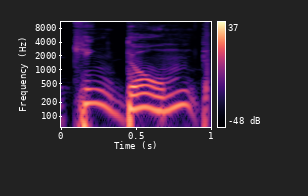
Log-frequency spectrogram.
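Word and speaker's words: Kingdome: Das alte Stadion der Seahawks wurde meines Wissens nach King Dome ausgesprochen wie der Dome und nicht Kingdom wie das Königreich.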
